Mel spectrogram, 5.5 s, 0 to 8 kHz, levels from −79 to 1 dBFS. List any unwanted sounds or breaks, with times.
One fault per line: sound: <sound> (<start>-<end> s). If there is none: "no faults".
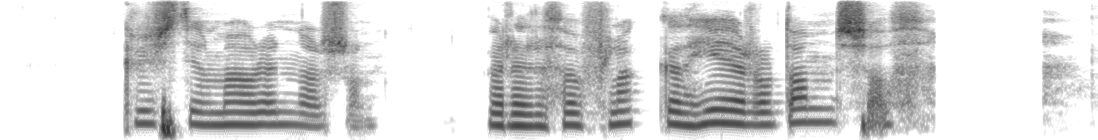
no faults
